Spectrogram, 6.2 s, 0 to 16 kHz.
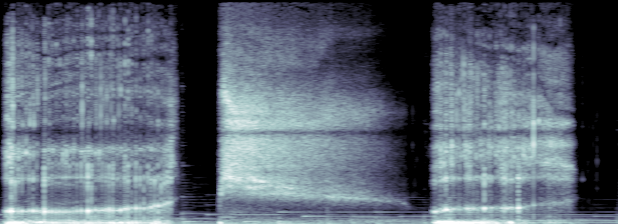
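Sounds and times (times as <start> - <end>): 
exaggerated cartoon snoring of a fish with bubbles: 0.0 - 5.8
long airy whistle: 2.2 - 4.0.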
